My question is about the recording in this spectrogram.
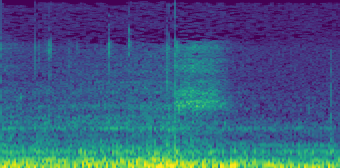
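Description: Tesla Model Y cabin climate blower running on high, a steady rush of air through the vents.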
